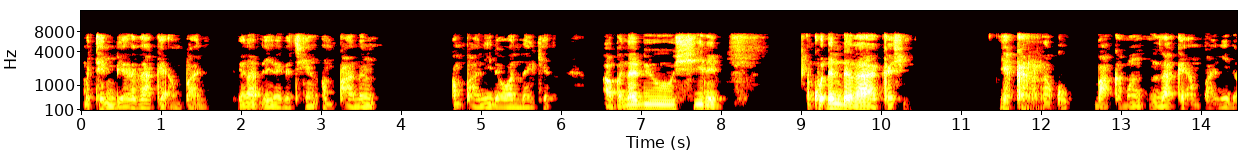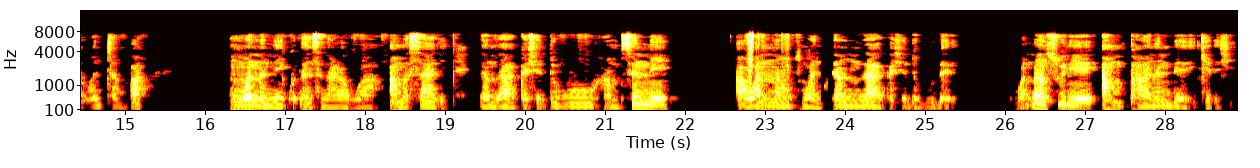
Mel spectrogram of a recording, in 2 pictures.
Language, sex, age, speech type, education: Hausa, male, 46-60, spontaneous, tertiary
